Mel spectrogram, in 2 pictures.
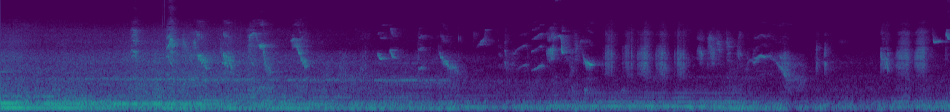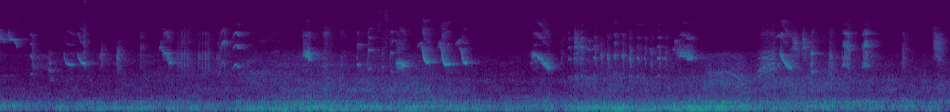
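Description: Birds chirping, many short high calls scattered throughout, over a steady low hum.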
